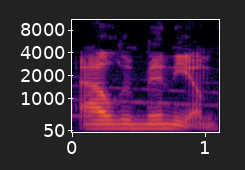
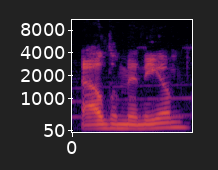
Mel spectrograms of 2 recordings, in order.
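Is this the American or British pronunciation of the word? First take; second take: British; British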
